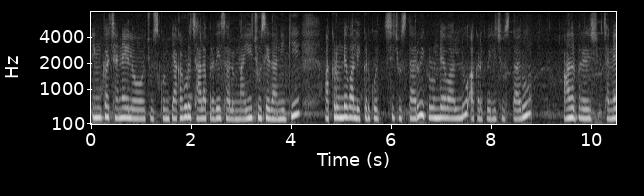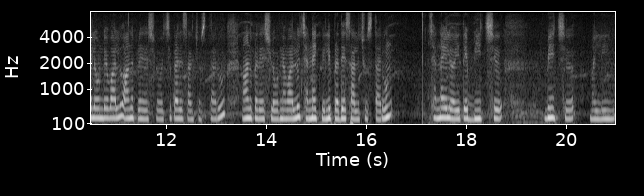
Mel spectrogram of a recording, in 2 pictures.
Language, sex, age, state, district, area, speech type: Telugu, female, 18-30, Andhra Pradesh, Sri Balaji, urban, spontaneous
